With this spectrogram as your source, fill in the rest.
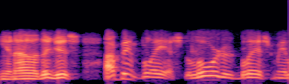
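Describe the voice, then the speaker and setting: A man speaks with a Southern US accent. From US South, Jacksonville, Florida (born in Ohio). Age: 60s. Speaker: singer-songwriter. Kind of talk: radio interview. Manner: halting, many fillers and repeats.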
